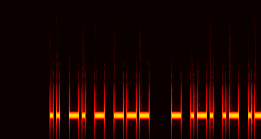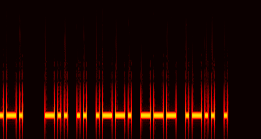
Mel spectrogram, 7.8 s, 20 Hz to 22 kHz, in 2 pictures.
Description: Morse code, heard as a keyed tone, about 25 wpm, 700 Hz. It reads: INTO TRAP DIPOLE
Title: Common QSO Phrases 25wpm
